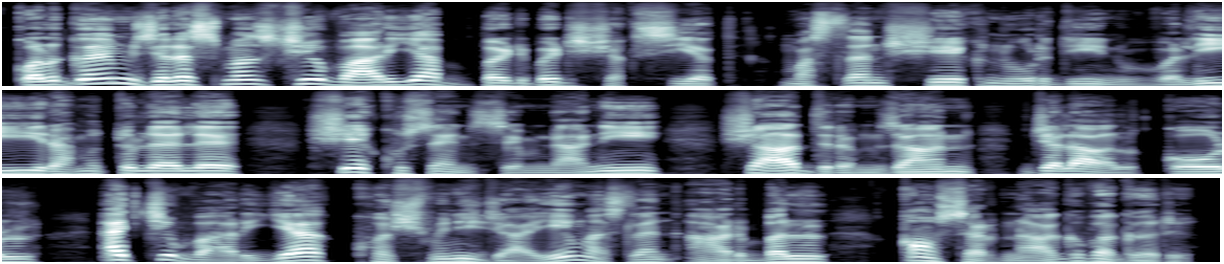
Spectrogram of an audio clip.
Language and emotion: Kashmiri, neutral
